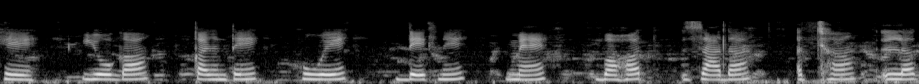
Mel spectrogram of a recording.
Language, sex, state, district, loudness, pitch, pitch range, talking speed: Hindi, female, Madhya Pradesh, Dhar, -16 LUFS, 230 Hz, 225-240 Hz, 65 wpm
